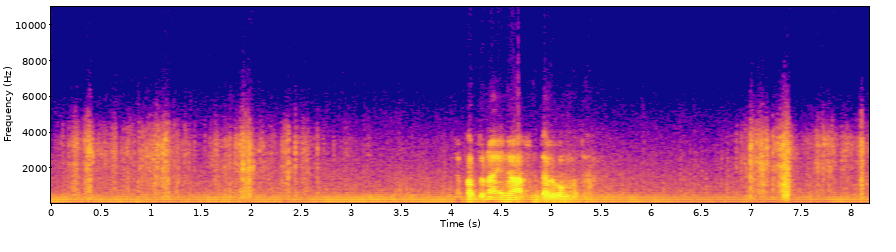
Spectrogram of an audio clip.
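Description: Paper rustles in a man's hands.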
